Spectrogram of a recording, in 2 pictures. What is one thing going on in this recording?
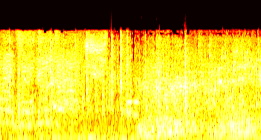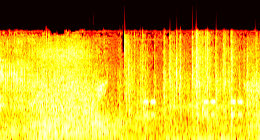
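Game sound effects chirp and click.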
